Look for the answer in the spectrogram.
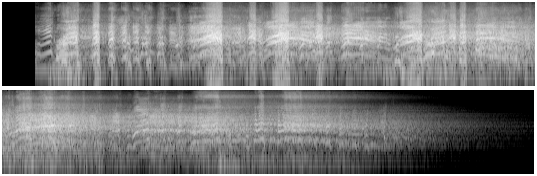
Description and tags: evil witch laughin compilation
group laughing loudly maniacally reverb fades in
laughs, mixed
